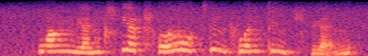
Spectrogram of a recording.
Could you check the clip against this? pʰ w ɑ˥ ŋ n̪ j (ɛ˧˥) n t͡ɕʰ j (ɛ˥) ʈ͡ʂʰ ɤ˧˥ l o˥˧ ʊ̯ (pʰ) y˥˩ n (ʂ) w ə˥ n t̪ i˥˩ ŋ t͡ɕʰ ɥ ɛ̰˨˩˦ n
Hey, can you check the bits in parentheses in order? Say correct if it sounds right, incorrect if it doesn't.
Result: correct, incorrect: ɛ˥˩, incorrect: t̪ʰ, correct

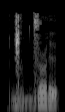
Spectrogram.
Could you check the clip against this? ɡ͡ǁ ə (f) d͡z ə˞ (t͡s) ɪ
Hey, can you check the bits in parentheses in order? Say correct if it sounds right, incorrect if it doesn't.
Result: incorrect: b, incorrect: ɾ

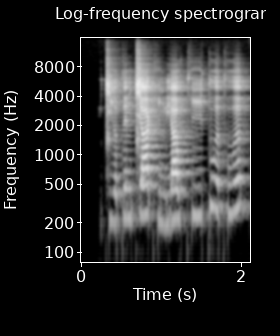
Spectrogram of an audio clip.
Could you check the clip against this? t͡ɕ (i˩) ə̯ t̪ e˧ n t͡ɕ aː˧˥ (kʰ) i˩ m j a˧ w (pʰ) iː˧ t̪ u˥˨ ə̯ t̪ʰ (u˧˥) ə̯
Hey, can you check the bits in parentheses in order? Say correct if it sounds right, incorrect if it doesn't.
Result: correct, correct, incorrect: t̪ʰ, correct

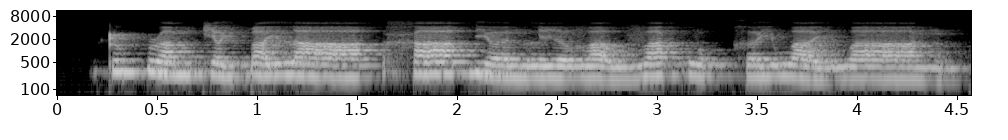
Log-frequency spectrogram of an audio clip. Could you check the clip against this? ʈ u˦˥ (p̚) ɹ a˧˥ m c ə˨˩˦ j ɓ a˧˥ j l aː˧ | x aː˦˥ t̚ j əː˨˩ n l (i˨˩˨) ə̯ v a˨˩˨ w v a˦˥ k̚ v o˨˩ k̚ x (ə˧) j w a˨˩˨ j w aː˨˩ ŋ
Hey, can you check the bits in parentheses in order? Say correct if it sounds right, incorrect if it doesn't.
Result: correct, correct, incorrect: ə˧˥

